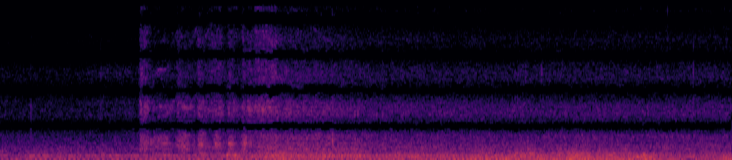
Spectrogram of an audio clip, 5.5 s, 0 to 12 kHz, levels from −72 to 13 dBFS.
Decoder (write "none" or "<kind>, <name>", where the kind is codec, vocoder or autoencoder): none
